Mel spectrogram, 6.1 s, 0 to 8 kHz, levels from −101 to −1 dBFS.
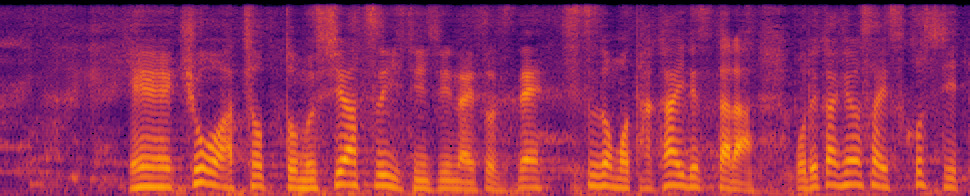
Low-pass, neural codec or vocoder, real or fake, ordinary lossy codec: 7.2 kHz; codec, 24 kHz, 1.2 kbps, DualCodec; fake; none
